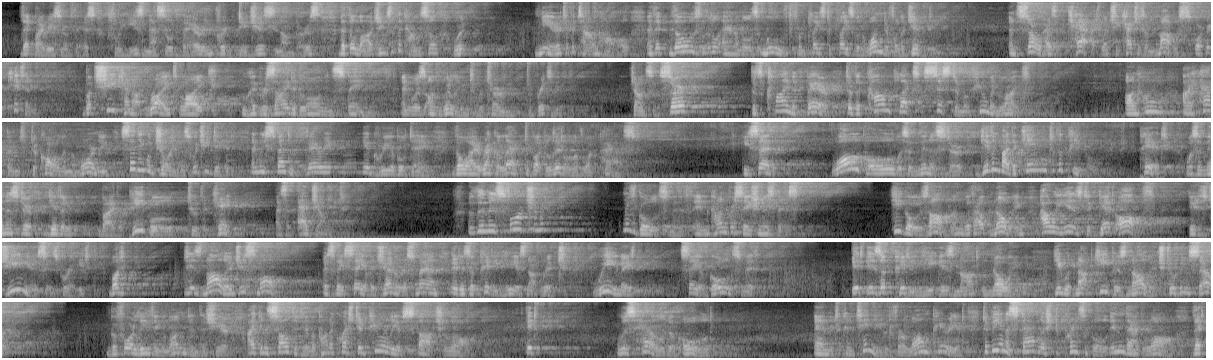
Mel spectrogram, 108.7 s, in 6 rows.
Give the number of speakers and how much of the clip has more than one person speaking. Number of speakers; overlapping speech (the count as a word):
one, no overlap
